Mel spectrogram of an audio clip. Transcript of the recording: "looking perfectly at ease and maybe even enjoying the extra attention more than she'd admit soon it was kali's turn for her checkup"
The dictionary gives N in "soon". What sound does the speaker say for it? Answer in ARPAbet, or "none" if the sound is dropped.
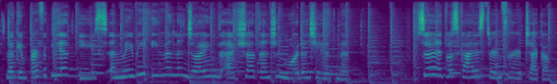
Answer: none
